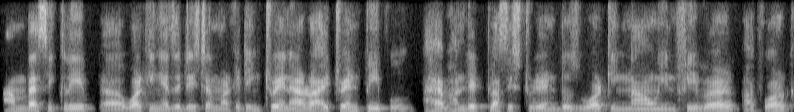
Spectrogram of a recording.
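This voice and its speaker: Over a headset on a video call, a Bangladeshi freelance digital marketer pitches his services to a client from a small indoor room. His tone is warm, but his delivery is halting, full of fillers and restarts.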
